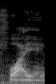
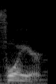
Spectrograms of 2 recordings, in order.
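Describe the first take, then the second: First: It is said the fancy, high-society way. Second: It is said the ordinary, everyday way. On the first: It sounds posh. "some high society types or might say foyer" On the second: It is the usual way. "generally we'll say foyer"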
